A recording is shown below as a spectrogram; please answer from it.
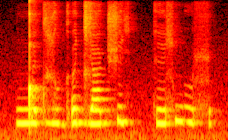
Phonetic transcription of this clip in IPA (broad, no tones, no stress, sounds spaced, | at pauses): ŋ͡ǃ ɛ t ʑ u ɡ ʔ ɐ d͡ʑ a ɡ ʃ e ç kː e ɬ ŋ u ɬ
